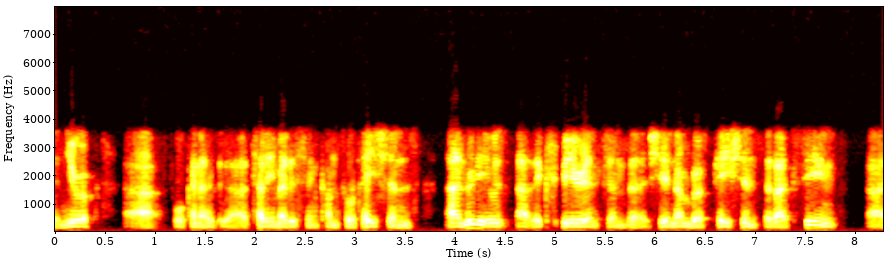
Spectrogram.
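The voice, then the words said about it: English accent. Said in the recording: “as you can probably tell from my accent. I'm from England”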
